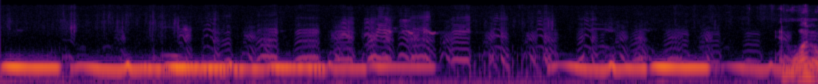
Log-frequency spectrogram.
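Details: Greater prairie-chickens at an April dawn lek, restored prairie in northwest Minnesota, males chasing a young bird from the center: continuous low hollow moaning hum with repeated cackling and whooping notes layered above.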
